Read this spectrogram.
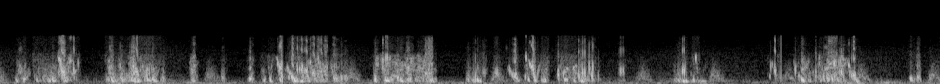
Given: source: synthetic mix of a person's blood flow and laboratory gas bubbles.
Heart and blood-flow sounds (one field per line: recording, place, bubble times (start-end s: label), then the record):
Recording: Doppler ultrasound of blood flow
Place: subclavian vein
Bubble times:
0.15-0.81 s: bubbles
1.04-1.67 s: bubbles
1.89-1.98 s: bubbles
2.21-2.27 s: bubbles
2.47-2.56 s: bubbles
2.60-3.52 s: bubbles
3.72-4.38 s: bubbles
4.65-4.88 s: bubbles
4.93-5.00 s: bubbles
5.06-5.50 s: bubbles
5.54-6.02 s: bubbles
6.18-6.27 s: bubbles
6.72-7.08 s: bubbles
7.67-7.82 s: bubbles
7.92-8.61 s: bubbles
9.08-9.22 s: bubbles
9.29-9.34 s: bubbles
9.37-9.41 s: bubbles
From the record:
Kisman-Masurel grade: 342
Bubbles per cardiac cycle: rolling drumbeat, 9 or more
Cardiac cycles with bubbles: 100%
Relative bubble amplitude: moderate (0.250 to 0.450)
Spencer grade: 3 (all of the cardiac periods contain showers or single bubble signals, but not dominating or overriding the cardiac motion signals)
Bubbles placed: anywhere in the cardiac cycle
